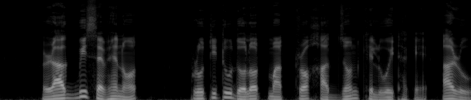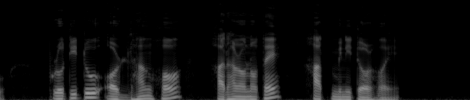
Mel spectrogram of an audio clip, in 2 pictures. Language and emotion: Assamese, neutral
